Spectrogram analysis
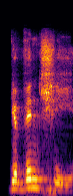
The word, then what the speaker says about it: Givenchy: I said it was Givenchy, and my wife nearly smacked me.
